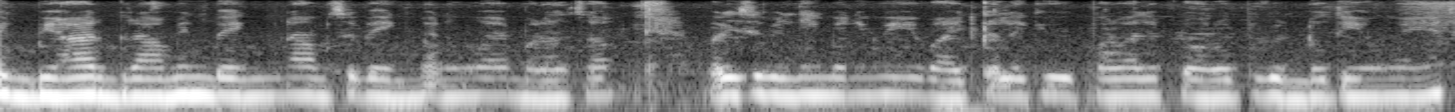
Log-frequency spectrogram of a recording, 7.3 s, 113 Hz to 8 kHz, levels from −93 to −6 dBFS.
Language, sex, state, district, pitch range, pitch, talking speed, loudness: Hindi, female, Bihar, Begusarai, 200-210 Hz, 205 Hz, 230 wpm, -16 LUFS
